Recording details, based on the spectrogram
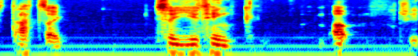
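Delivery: soft, breathy stammer, tripping over words. Explaining a view, the speaker stumbles and starts stuttering. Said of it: "sorry, I'm stuttering there".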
